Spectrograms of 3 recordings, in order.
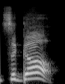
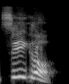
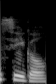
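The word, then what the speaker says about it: Segel: His name is not Jason Segal. It's Jason Siegel. Jason Siegel. Oh, interesting. Where'd that come from, Josh? Google. Now, if you'd like to hear it straight from Jason Siegel's mouth, I also have that as well.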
